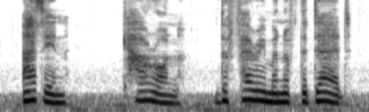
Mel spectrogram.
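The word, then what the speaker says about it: Charon: it's just as you described it only your pronunciation is a little off the name you heard wasn't karen it was c h a r o n as in caron the ferryman of the dead i was right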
